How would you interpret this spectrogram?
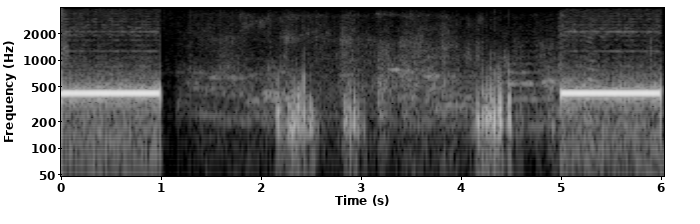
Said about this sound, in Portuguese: Tá chamando, tá atendendo.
